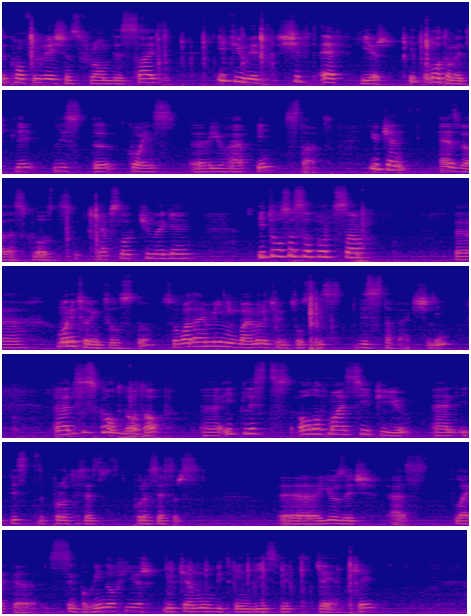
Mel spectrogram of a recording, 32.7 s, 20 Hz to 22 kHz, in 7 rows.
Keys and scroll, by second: 1.7-4.8 typing, 9.1 Escape, 10.3 super+q, 17.2 super+p, 30.0-32.0 typing.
